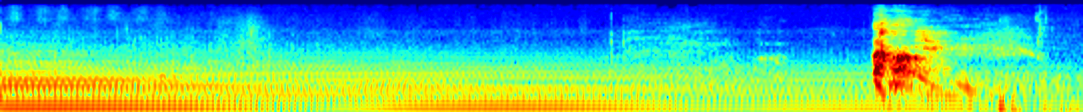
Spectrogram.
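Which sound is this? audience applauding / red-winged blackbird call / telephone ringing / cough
cough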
